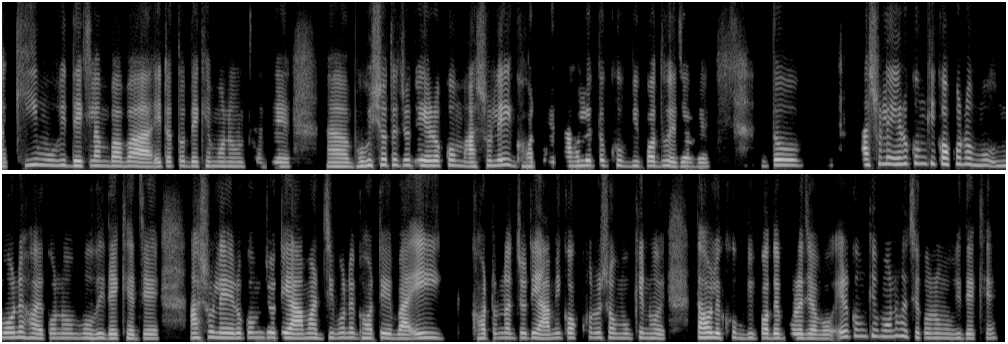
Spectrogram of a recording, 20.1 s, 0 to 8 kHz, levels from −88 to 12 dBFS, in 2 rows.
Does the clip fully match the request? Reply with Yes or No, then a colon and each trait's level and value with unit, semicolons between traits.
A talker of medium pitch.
No: high, 225 Hz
